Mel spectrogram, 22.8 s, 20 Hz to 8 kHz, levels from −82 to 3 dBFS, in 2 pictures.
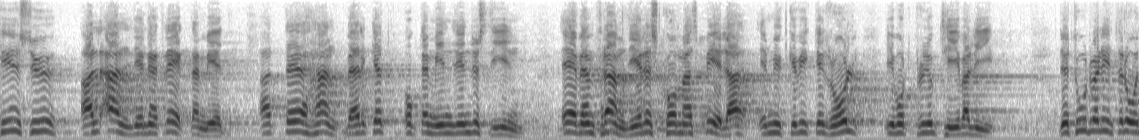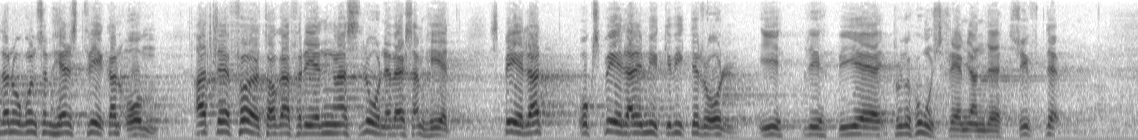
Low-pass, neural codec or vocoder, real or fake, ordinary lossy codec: none; none; real; none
